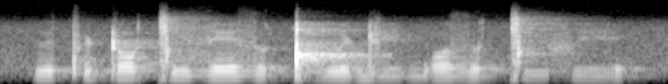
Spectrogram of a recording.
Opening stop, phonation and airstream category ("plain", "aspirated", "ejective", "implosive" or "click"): ejective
